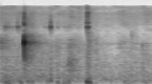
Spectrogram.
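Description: A few short clicks and a soft knock from a person moving about and leaving, the two clearest about a quarter second and just over a second in, with fainter ticks between.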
